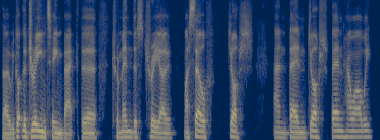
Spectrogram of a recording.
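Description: A man's voice: lowish voice, steady tone, slow pace. A man hosting a financial podcast in a conversational way. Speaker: podcast host.

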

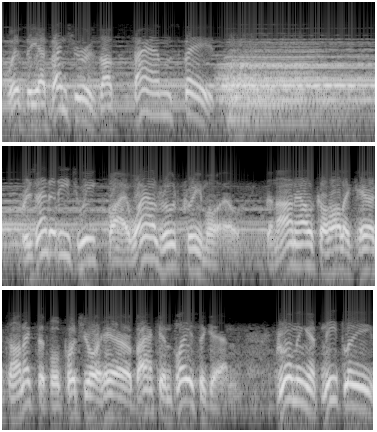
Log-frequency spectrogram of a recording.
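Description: A man's voice: a little high, very animated, moderate pace. Man announcing on an old radio show. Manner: formal, emphatic sales delivery. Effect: old 1940s radio broadcast sound. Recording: tinny 1940s radio broadcast with faint music.

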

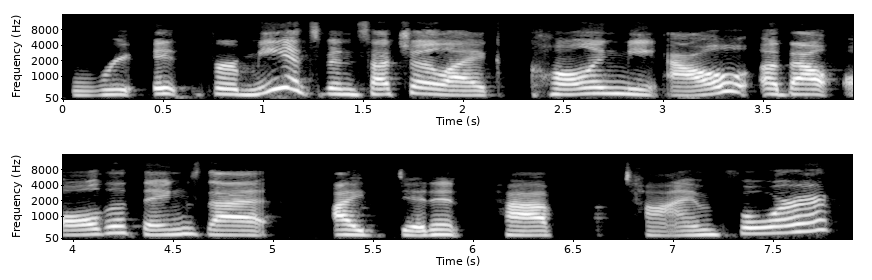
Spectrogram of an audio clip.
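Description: A woman's voice: mid-range voice, slow, no room sound. Upbeat young woman chatting, dry sound. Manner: upbeat, animated, many "like" fillers. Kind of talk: casual chat.

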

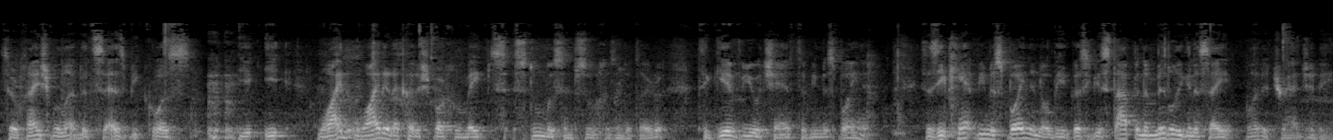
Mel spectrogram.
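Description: A man teaching in an informal sermon style, conversational and halting, repeating phrases and checking in with rhetorical questions. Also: deep voice, mellow, a little hiss or hum. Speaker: rabbi giving a Torah lesson. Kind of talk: informal sermon, Torah lecture.

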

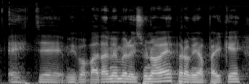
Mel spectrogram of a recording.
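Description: Fast-talking young Venezuelan man. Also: fairly low pitch, steady tone, fairly bright tone, clean tone. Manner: quick, teasing banter. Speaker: podcast co-host. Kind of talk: casual chat.

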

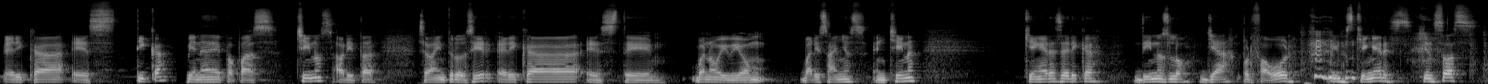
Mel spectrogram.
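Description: A man's voice: medium pitch, a little slow. A young man hosting a podcast in casual chat, talkative and full of tag questions. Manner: chatty, repeats himself, lots of "¿verdad?". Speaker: podcast host.

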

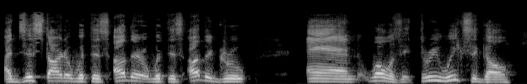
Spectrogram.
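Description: A man's voice: mid-range voice, moderate pace, a little mellow, husky, dry recording. A man hosting a podcast, talking in an encouraging way with frequent restarts and repeated words. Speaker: podcast host. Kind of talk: casual podcast talk.

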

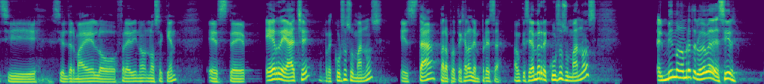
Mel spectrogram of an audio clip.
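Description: A man's voice: mid-range voice, warm tone, big-room sound. A man with a Mexican accent hosting a casual podcast chat, rambling with many restarts and fillers. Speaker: podcast host.

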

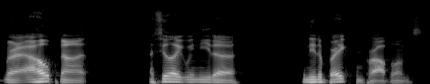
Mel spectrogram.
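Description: A man's voice: on the low side, moderate pace, clear, resonant tone, dry recording, studio quality. A man co-hosting a casual podcast, laid-back, mostly giving short agreeing replies and jokes. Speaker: podcast co-host. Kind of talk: casual chat.

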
